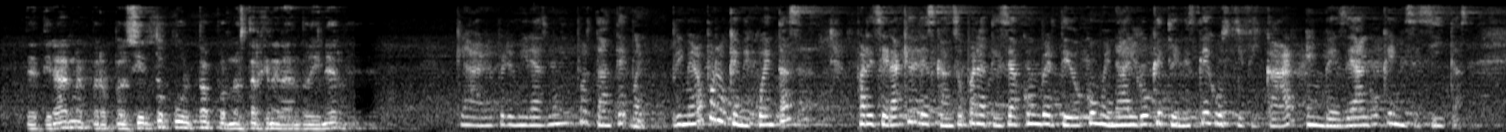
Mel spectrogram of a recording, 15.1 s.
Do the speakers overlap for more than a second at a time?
No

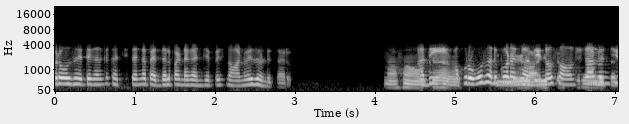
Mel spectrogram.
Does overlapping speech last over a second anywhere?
Yes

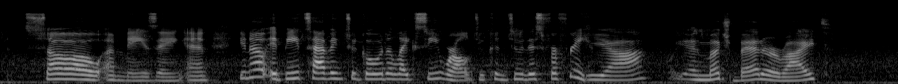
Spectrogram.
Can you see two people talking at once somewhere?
No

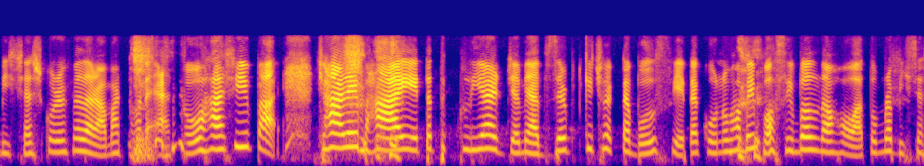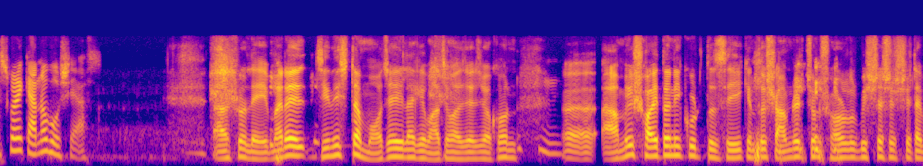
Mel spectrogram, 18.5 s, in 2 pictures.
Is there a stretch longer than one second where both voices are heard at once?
No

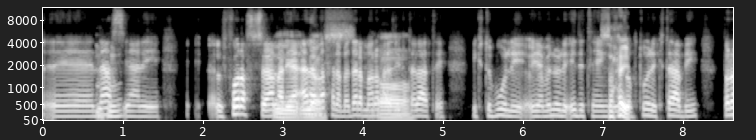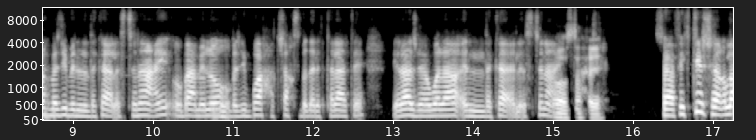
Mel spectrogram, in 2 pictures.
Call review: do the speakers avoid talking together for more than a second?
No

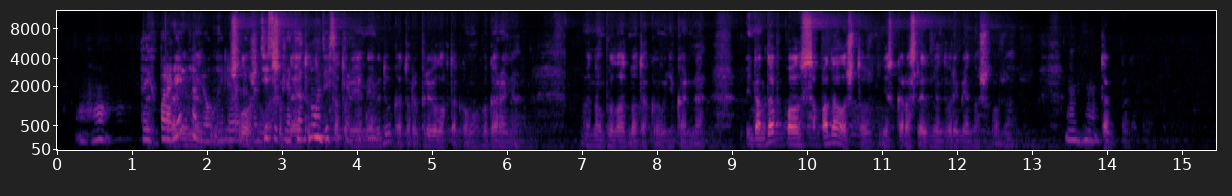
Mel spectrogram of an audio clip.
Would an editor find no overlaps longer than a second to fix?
No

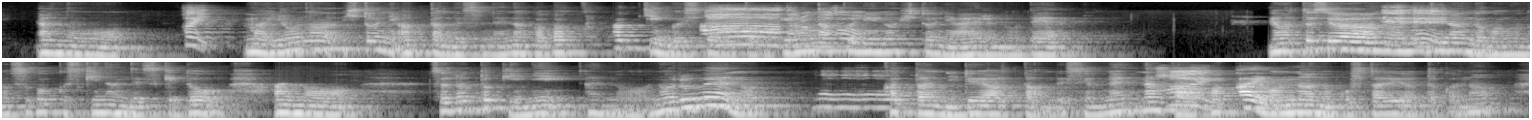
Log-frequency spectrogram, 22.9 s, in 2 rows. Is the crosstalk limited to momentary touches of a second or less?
No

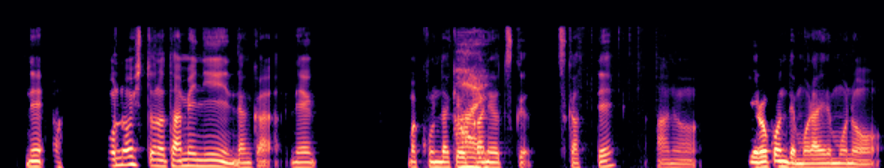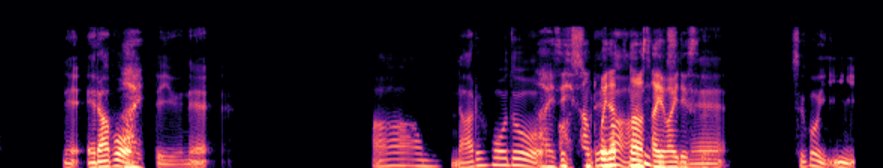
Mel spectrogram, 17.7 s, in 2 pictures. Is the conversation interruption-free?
No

